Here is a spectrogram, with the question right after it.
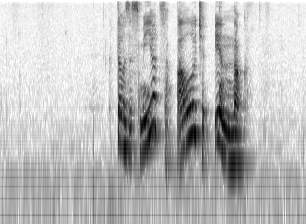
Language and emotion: Russian, positive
